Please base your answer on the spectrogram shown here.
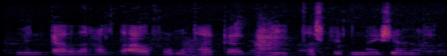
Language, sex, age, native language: Icelandic, female, 12, Icelandic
